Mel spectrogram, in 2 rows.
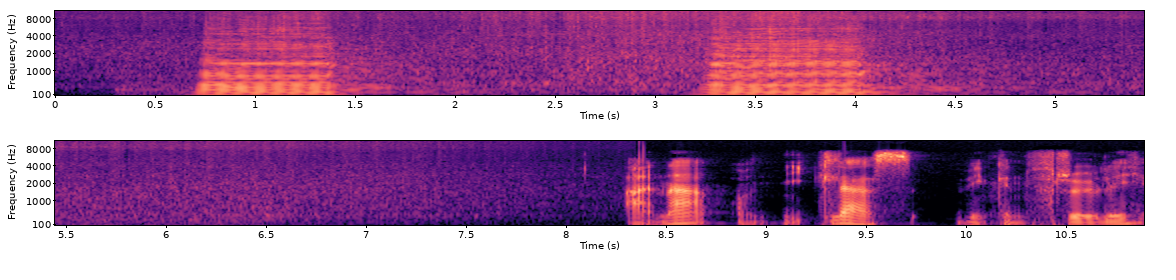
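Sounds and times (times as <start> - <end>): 
speech: 0.3 - 1.2, 3.2 - 3.6, 8.4 - 10.8
ship's horn deep blasts: 0.3 - 7.6
steady low rumble: 0.3 - 8.2.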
